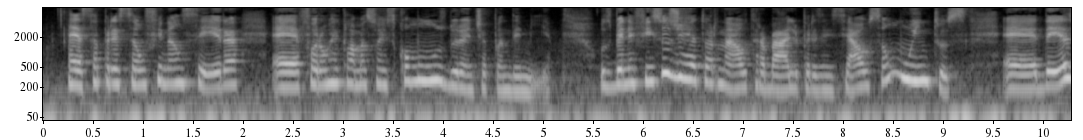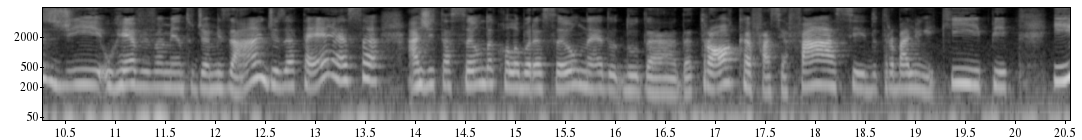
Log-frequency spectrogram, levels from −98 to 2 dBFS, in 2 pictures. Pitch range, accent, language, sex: 195-260 Hz, Brazilian, Portuguese, female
